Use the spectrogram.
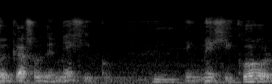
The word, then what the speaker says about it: México: En México, los mexicanos nunca escribirán México con J, no obstante que la pronunciación es modernamente con J. Lo que ocurre es que esa X se pronunciaba Eche, la palabra era México.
